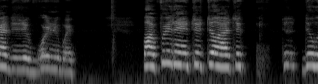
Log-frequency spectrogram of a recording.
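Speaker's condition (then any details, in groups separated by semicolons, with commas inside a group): Traumatic brain injury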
